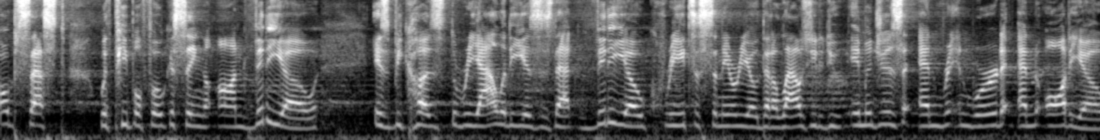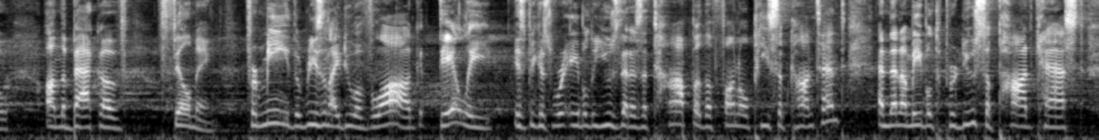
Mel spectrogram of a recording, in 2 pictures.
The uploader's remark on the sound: Melbourne 2018 Keynote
